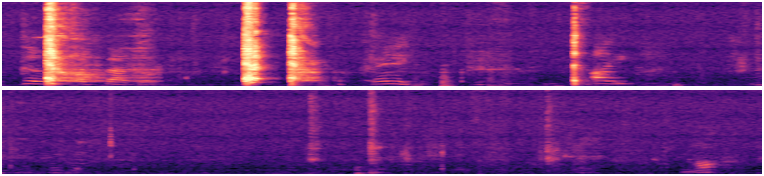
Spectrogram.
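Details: Voluntary cough from a child coached to breathe in deep and cough on command: about four sharp, deliberate coughs in the first six seconds, then quiet.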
